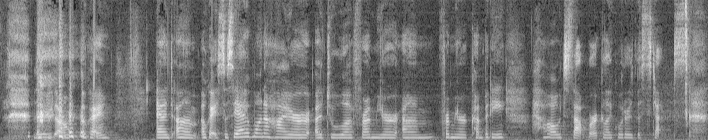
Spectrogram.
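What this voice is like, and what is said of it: Messed-up, impaired voice. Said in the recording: “I wish my voice wasn't messed up now”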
